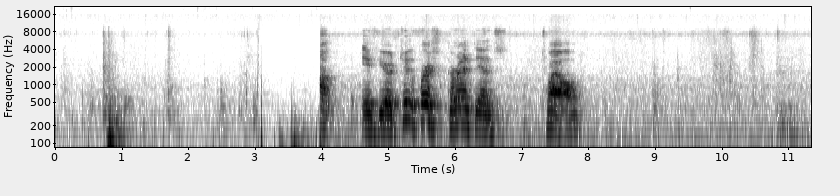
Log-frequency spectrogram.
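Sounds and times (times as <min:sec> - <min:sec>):
door thudding shut in a large room: 0:00.7 - 0:01.2
speech: 0:04.0 - 0:06.8, 0:07.4 - 0:08.0.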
